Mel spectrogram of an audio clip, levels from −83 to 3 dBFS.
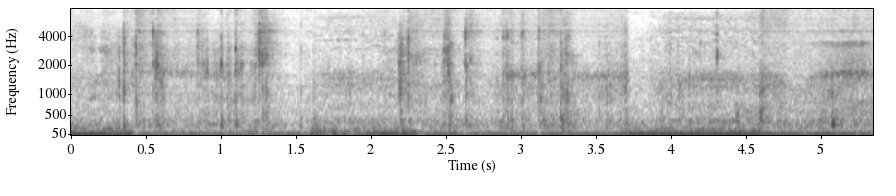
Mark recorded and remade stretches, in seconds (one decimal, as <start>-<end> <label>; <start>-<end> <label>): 0.0-0.4 recorded; 0.4-1.6 remade; 1.6-2.3 recorded; 2.3-3.7 remade; 3.7-4.6 recorded; 4.6-5.4 remade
